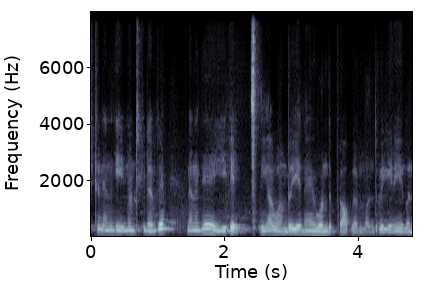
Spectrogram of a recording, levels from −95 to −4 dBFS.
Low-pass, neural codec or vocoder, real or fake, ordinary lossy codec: none; codec, 16 kHz, 1 kbps, X-Codec, HuBERT features, trained on general audio; fake; none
